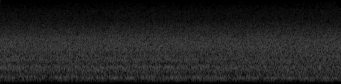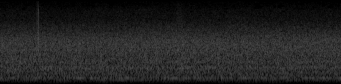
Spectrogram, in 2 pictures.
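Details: Steady broadband rumble and hiss like a running fan or distant vehicle throughout, with no animal calls.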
